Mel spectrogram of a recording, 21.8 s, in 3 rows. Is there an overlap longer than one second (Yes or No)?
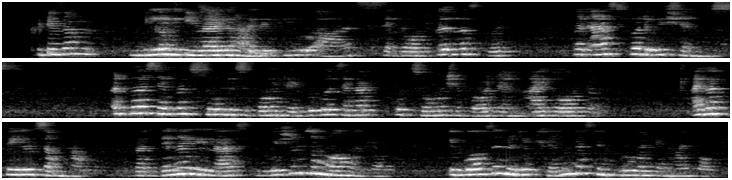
Yes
